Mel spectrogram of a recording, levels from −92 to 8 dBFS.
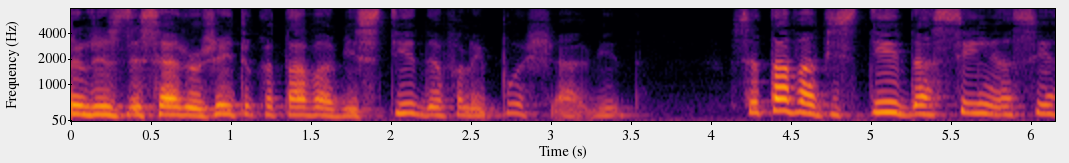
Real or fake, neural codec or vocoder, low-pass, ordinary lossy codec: real; none; none; none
